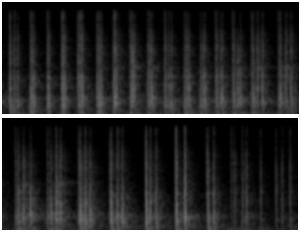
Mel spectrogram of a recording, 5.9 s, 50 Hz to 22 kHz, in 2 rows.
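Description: A gray plastic cutting board from IKEA, sold in a two-pack and ridged on the back, is tapped about 30 times in a quick, steady run. Each tap is short and dry with a clicky midrange tone and almost no low end, dying away almost instantly.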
